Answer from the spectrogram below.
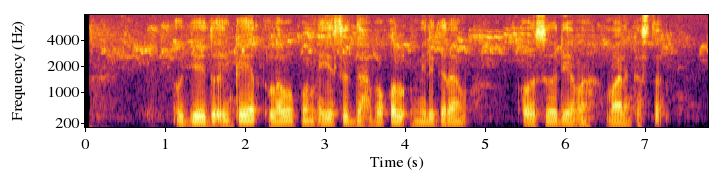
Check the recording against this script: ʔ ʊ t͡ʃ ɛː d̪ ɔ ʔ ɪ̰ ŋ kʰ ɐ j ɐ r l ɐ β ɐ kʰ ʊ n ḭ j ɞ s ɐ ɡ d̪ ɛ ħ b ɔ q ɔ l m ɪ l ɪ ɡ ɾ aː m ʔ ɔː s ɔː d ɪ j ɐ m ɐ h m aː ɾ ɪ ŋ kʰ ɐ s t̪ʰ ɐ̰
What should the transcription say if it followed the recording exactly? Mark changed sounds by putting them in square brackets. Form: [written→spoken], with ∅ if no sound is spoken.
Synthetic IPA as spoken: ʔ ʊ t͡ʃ ɛː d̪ ɔ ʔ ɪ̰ ŋ kʰ ɐ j ɐ r l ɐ β ɐ kʰ ʊ n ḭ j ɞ s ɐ [ɡ→∅] d̪ ɛ ħ b ɔ q ɔ l m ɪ l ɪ ɡ ɾ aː m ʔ ɔː s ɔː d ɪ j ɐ m ɐ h m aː [ɾ→l] ɪ ŋ kʰ ɐ s t̪ʰ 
